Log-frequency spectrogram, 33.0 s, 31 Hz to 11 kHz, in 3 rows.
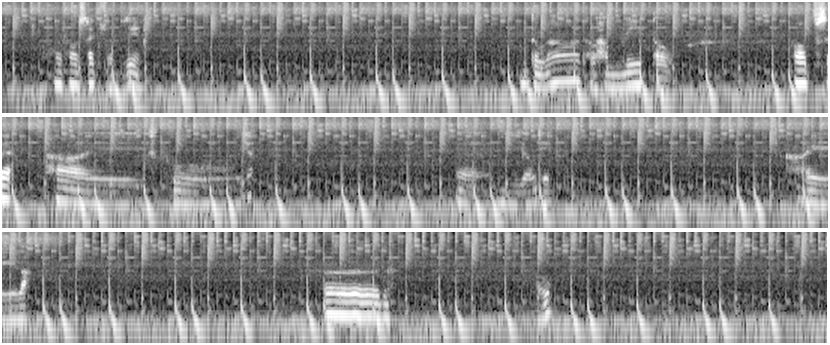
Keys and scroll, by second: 13.8 -, 14.2 1, 16.0 BackSpace, 16.1 BackSpace, 17.6 2, 23.5 typing, 25.2-25.9 typing.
